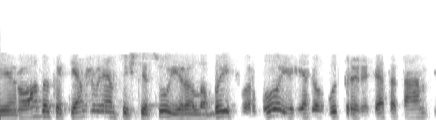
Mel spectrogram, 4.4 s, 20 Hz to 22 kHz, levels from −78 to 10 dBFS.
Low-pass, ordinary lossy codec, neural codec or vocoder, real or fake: 3.6 kHz; MP3, 24 kbps; vocoder, 44.1 kHz, 128 mel bands every 256 samples, BigVGAN v2; fake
